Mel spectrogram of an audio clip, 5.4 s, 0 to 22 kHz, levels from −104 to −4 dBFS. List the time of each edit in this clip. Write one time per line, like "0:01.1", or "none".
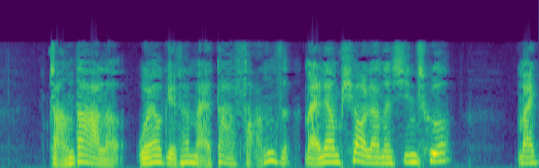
0:03.0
